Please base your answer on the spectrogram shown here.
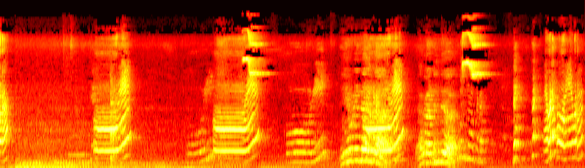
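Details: A pet black-capped lory (Lorius lory) talks in short, high, speech-like bursts, about five phrases with pauses between them, reportedly its first time talking like this; a person's voice is heard nearby.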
